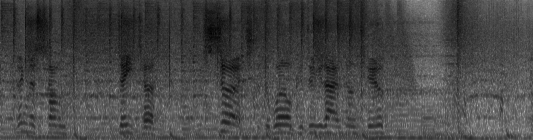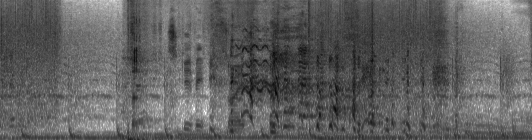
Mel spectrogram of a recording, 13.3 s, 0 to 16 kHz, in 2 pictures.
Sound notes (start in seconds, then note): 8.2 man belches; 8.7 all laughing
